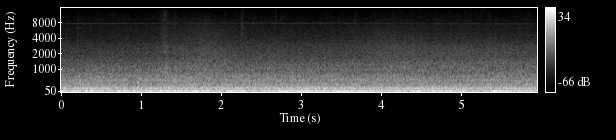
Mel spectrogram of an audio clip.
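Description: Another truck rumbles past close by.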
